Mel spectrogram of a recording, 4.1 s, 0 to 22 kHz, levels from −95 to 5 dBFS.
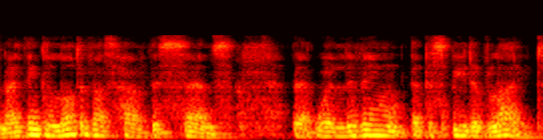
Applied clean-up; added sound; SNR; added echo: none; none; none; reverberation time 0.3 s.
